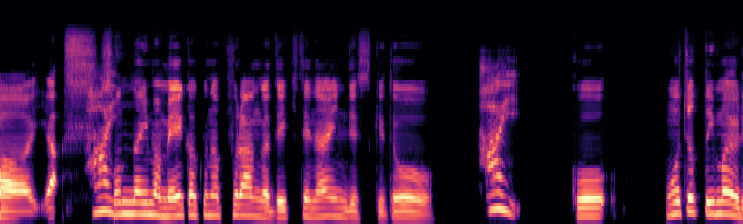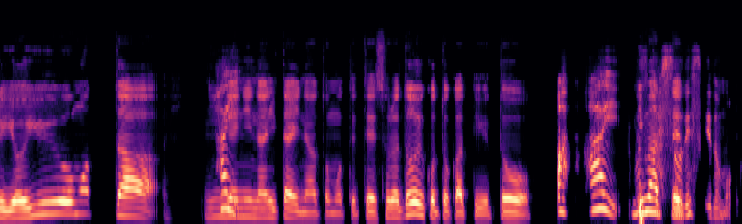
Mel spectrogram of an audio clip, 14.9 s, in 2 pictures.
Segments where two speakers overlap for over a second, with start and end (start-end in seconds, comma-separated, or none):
none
